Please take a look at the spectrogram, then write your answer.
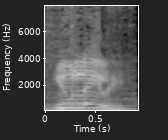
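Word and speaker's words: Ulele: family is now opening you lately that's how you pronounce it folks you lately we'll take you inside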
